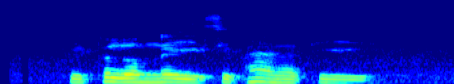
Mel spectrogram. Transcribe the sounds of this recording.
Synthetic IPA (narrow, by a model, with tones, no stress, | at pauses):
pi˨˩t̪̚pʰa˧lo˧mna˧jʔiː˨˩k̚si˨˩p̚hɦaː˥˩naː˧t̪ʰiː˧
